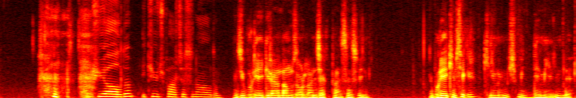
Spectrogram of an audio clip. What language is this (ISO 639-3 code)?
tur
